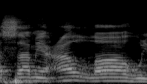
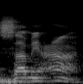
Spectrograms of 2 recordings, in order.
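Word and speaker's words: سمع الله: Kemudian ada orang sholat ketika membaca sami'allahu liman hamidah. Dia tahu bahwa dia membacanya itu tidak sami'a tapi sami'allah, pakai hamzah.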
